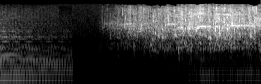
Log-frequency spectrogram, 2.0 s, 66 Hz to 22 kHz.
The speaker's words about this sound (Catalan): Així sona una bona hidratació. Així sona l'aigua del Parc Natural del Montseny. I des del 1976, Font Agudes protegeix la seva puresa perquè tu en gaudeixis cada dia.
